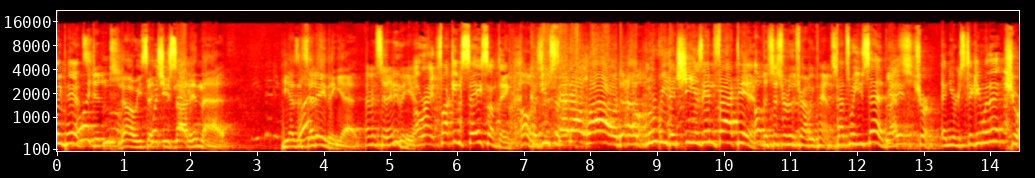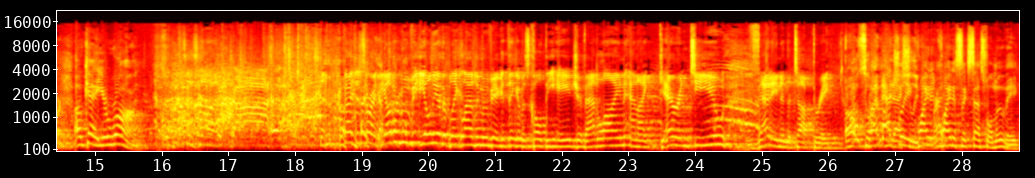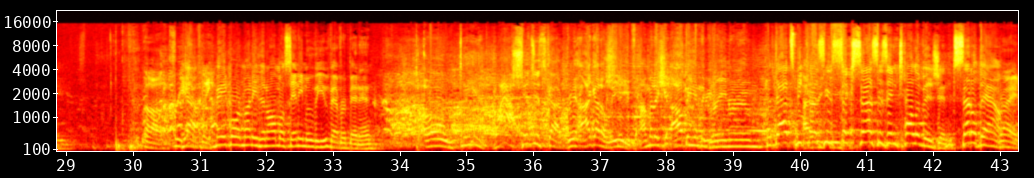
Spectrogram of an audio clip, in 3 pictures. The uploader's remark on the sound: Live from Wise Guys in Salt Lake City.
